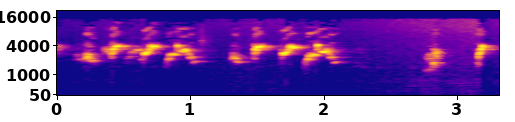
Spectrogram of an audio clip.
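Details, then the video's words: Young red-whiskered bulbul already answering the songs of other bulbuls, giving sweet, quick whistled phrases of bouncing notes in two bursts. "Merbah Jambul Suara Merdu."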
